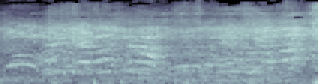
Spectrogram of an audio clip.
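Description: A crowd of children chattering and calling out at once, with many overlapping voices.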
